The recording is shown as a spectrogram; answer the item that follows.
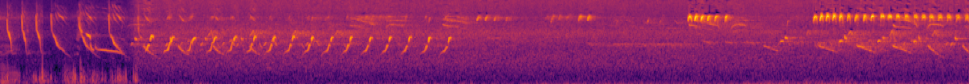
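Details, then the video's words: Red cardinal song: after brief voices at the start, a fast series of about fourteen sharp downslurred whistles runs for several seconds, then fades into steady background hiss with faint high chirps later. "Cantoria do Cardeal Vermelho"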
